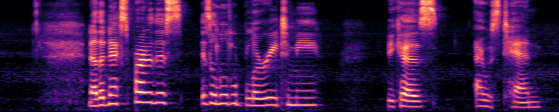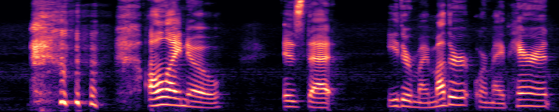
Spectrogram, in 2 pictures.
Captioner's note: laughs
